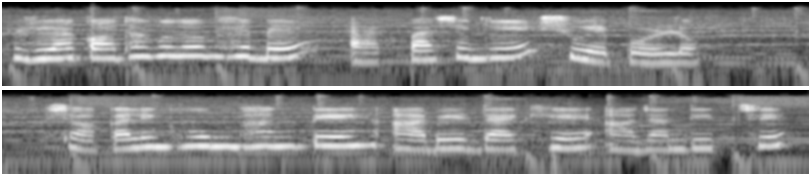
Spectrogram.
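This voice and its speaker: A woman's voice: sits high, takes it slowly, darkish tone. A woman narrator reading a scripted romantic story with music behind her.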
